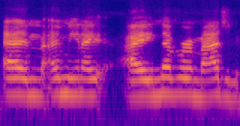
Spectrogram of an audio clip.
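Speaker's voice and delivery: ordinary delivery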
